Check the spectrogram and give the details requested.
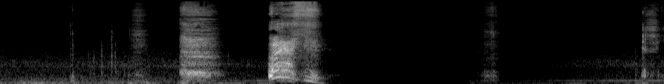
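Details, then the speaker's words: Person with a cold giving two explosive sneezes in close succession, then quiet, saying "excuse me, I'm gonna sneeze again"; sneezing. "me. Excuse me. I'm gonna sneeze again. Gosh."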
